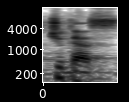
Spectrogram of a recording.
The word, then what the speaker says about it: Tchukas: We just pronounce it as Chukas, not TCHUKAS. The T is silent.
